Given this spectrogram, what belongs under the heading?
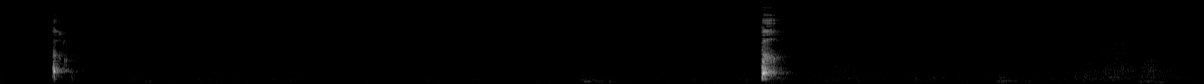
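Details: Two sharp, abrupt hiccups about seven seconds apart in a quiet dark room while the person was trying to sleep.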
